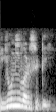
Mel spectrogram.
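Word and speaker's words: university: यूनिवर्सिटी you knee but यू का sound है। ये साउंड अगेन वोवेल में नहीं होता।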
